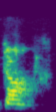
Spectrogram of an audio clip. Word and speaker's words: Dank: Except dunk. Feeling I don't dank. like that. D-A-N-K, but say dunk.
